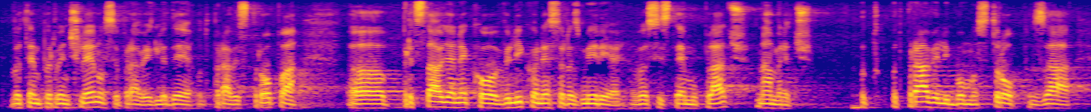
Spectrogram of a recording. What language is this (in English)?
Slovenian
